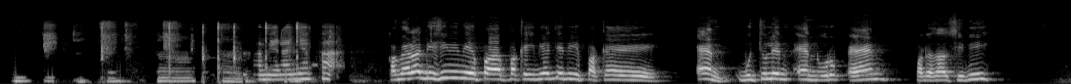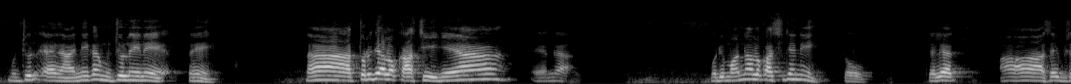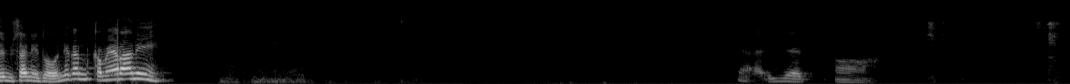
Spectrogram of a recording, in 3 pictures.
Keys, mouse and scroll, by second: 5.8 click, 11.1 n, 11.8 n, 12.4 n, 13.0 n, 18.4 click, 20.5 click, 26.2 click, 29.0 click, 31.0 click.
